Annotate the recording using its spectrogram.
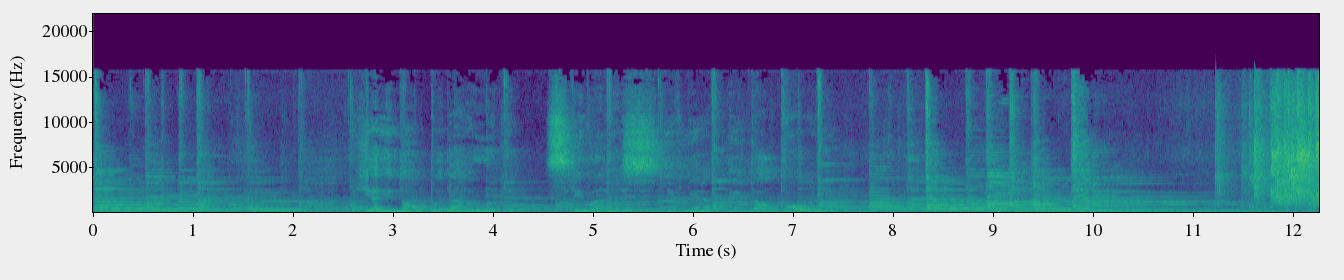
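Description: A man singing to a strummed acoustic guitar, the closing bars of a song. Applause breaks out near the end.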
